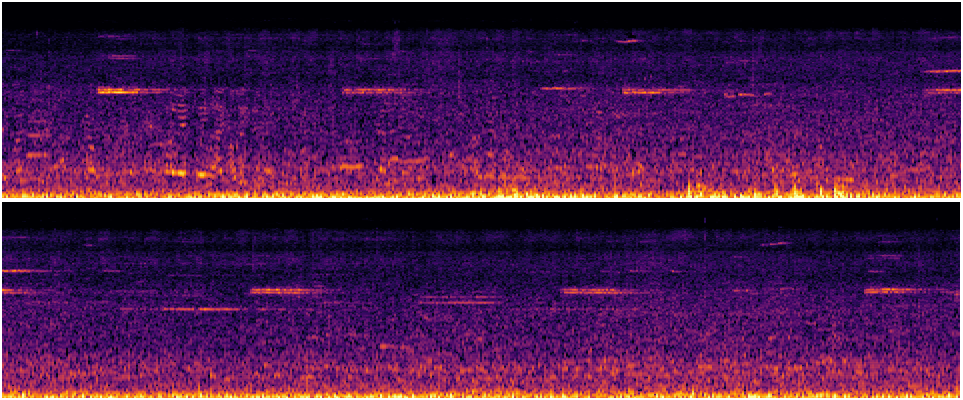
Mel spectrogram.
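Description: Motorcycle engines idle nearby.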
